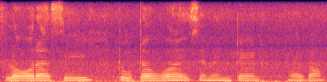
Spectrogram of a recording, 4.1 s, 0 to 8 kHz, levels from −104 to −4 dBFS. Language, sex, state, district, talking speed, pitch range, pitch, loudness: Hindi, female, Bihar, Vaishali, 100 wpm, 200-210 Hz, 205 Hz, -15 LUFS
